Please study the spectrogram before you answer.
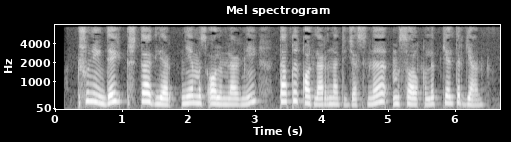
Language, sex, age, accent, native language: Uzbek, female, 18-24, Navoiy, Uzbek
